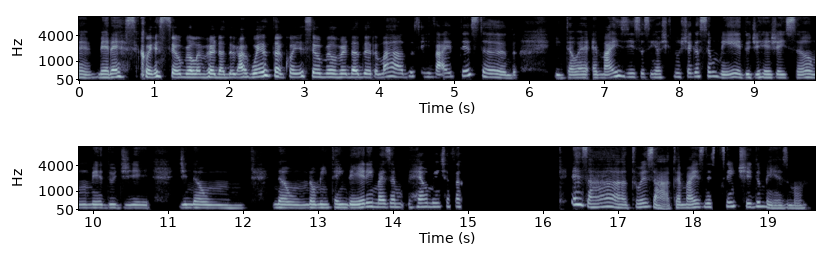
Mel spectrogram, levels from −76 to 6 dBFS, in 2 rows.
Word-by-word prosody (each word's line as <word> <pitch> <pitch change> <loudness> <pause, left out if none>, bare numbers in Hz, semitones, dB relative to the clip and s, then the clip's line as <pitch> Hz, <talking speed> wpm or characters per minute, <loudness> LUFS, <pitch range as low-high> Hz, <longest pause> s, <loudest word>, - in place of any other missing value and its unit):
né, - - -13
merece 175 +4 +3
conhecer 205 0 +5
o - - 0
meu 180 -1 +5 0.2
verdadeiro 175 -2 +3
aguenta 195 +4 +4
conhecer 200 +3 0
o 190 - 0
meu 185 -1 +1
verdadeiro 180 -1 +2
lado, 195 0 -1
assim, 205 -3 -10
vai 195 +4 0
testando. 185 - -1 0.5
Então 150 +1 -3
é 160 0 -1
é 160 - -2
mais 175 +10 +1
isso, 190 -1 -2
assim, 175 -1 -2
acho 170 -2 -6
que - - -26
não 200 - -8
chega 200 +2 -4
a - - -2
ser 225 0 +2
um 225 - -4
medo 165 -1 0
de 160 - -2
rejeição, 165 0 +1
um 155 0 -3
medo 160 0 -2
de 150 0 -4 0.4
de 155 0 -2
não 145 -3 -3 0.4
não 155 -2 -1
não 160 0 0
me 160 - +1
entenderem, 165 +4 +1
mas 185 -1 0
é 190 - 0 0.2
realmente 200 +3 -3
essa 205 0 -5 1.5
Exato, 185 - 0
exato, 155 - 0
é - - +1
mais 160 +5 0
nesse 190 -1 -4
sentido 220 -2 -3
mesmo. 135 -5 -5
175 Hz, 155 wpm, -23 LUFS, 155-195 Hz, 1.5 s, conhecer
